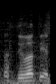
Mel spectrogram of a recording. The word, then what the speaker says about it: तेवतिया: उसको भी सीखना पड़ा राहुल तेवतिया तेवतिया ठीक बोल रहा हूं बिल्कुल बिल्कुल ऐसे चुबे रुस्तम आईपीएल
